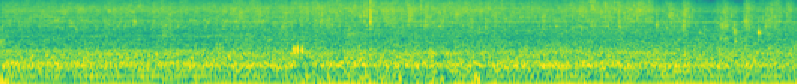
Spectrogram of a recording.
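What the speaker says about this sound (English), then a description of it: "let me wash my hands" Hands are washed under a running kitchen tap while cooking. The water gives a soft, steady hiss that is fairly faint and carries on for the whole stretch, with no one speaking.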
